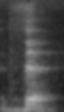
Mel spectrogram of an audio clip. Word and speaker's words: the: podem notar que the começa com aquele th ou seja nós vamos ter que pronunciar aquele fonema meio estranho do inglês em que a gente coloca a língua entre os dentes e pronuncia o intermediário entre d t e s então fica the the e para acompanhar esse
